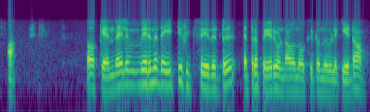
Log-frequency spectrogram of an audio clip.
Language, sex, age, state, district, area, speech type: Malayalam, male, 45-60, Kerala, Wayanad, rural, conversation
